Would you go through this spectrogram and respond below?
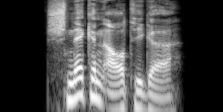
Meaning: inflection of schneckenartig: 1. strong/mixed nominative masculine singular 2. strong genitive/dative feminine singular 3. strong genitive plural
- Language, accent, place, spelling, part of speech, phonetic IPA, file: German, Germany, Berlin, schneckenartiger, adjective, [ˈʃnɛkn̩ˌʔaːɐ̯tɪɡɐ], De-schneckenartiger.ogg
